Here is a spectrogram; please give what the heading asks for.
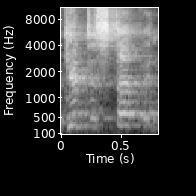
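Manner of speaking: high-pitched, brusque dismissal; dismissive order. Acted. Recruiter orders him out the door.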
